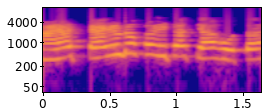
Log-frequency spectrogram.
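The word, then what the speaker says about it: Pteridophyta: ब्रायोफाइटा में शुरू हो चुका था और टेरिडोफाइटा में स्पेलिंग याद रखना टेरिडोफाइटा की स्पेलिंग टी से नहीं पी से स्टार्ट होती है और सडोफोडिया की स्पेलिंग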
